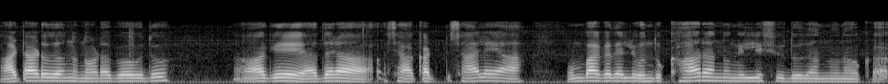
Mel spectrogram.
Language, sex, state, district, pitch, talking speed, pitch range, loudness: Kannada, male, Karnataka, Dakshina Kannada, 150 Hz, 100 wpm, 135-155 Hz, -18 LUFS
